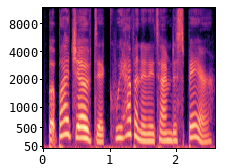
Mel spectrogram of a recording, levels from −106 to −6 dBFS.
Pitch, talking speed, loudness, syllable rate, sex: 230 Hz, 230 wpm, -18 LUFS, 4.9 syllables/s, female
